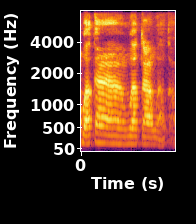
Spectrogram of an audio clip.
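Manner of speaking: fading welcome. Pretend.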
